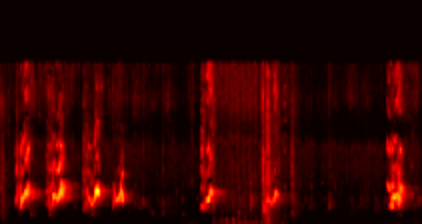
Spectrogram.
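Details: ['Budgies eating corn give a quick series of short, bright chirps, then a pause filled with rustling and thuds before one more chirp.']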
